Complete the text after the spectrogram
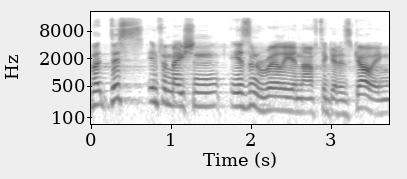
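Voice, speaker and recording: Speaking at a fairly slow pace, a man uses a bright, sharp tone. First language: Polish. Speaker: conference speaker, software tester and electronic musician. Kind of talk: conference talk. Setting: conference stage with audience. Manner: casual, hesitant with filler words. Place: hall. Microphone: lapel.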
